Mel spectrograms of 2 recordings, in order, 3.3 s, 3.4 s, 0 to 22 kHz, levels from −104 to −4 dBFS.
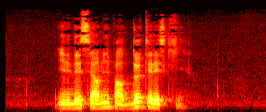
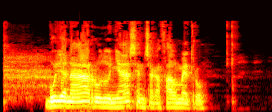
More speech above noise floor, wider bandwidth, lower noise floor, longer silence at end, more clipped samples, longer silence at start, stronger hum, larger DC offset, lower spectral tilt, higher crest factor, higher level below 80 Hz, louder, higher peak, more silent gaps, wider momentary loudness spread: about the same, 43 dB vs 41 dB; first, 16 kHz vs 11.5 kHz; first, -66 dBFS vs -54 dBFS; first, 1.1 s vs 0.85 s; neither; first, 0.7 s vs 0.05 s; neither; neither; about the same, -4.5 dB/octave vs -5.5 dB/octave; about the same, 20 dB vs 16 dB; second, -74 dBFS vs -58 dBFS; second, -23 LUFS vs -14 LUFS; second, -6 dBFS vs 0 dBFS; neither; second, 13 LU vs 19 LU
